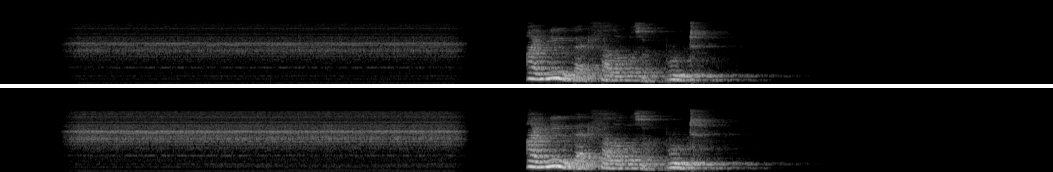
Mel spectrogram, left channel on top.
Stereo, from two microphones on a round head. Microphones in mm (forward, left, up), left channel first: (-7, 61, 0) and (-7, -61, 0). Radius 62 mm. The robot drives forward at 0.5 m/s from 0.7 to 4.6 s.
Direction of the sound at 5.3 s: 15° left (ahead or behind).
